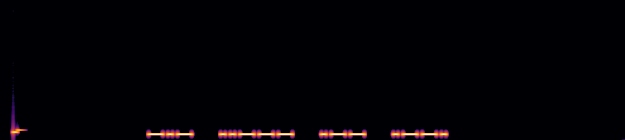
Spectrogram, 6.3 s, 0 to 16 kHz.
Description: Morse code, heard as a keyed tone, about 25 wpm, spaced as for 18 wpm, 700 Hz. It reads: K2WP
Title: USA Call Signs - 4 Characters - 2x Character Spacing - 25wpm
